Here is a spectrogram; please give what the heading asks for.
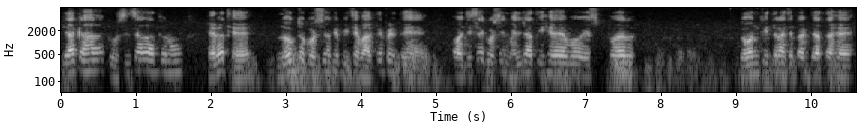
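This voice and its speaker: A man's voice: on the high side, fairly even intonation, normal speed, no echo, natural voice. A man voicing a male spy who mocks his captive with silly, teasing wordplay, in an audio novel. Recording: dull dry narration recording.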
